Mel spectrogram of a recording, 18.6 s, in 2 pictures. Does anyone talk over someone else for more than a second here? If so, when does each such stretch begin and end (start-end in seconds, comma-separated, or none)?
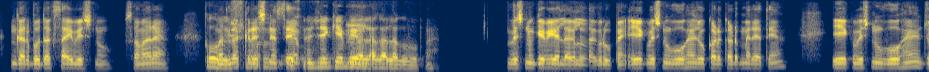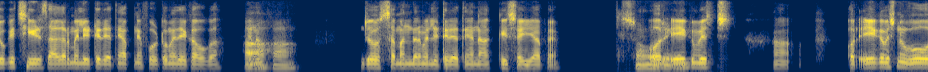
2.1-3.8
